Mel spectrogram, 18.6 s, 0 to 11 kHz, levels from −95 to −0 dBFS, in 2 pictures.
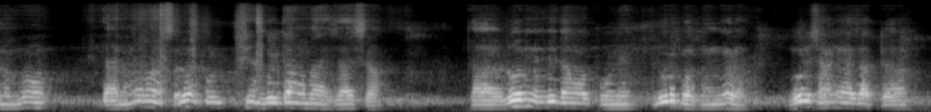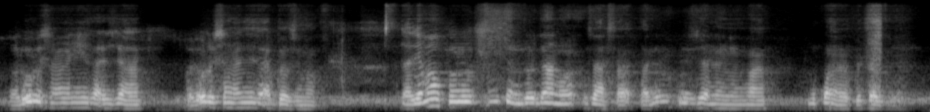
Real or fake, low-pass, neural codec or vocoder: fake; 9.9 kHz; codec, 32 kHz, 1.9 kbps, SNAC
